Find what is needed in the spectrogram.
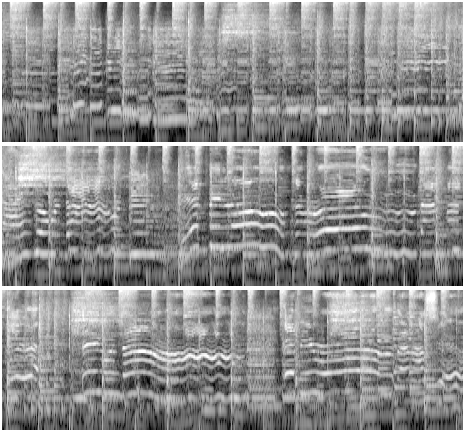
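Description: Live blues band playing: electric slide guitar with wide vibrato leads over drum kit, bass and keyboard with a steady beat.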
